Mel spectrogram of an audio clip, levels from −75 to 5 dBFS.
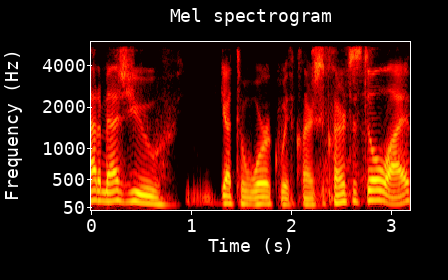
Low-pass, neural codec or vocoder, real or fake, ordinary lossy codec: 5.4 kHz; none; real; AAC, 32 kbps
